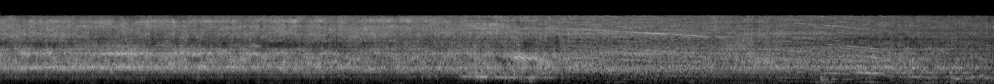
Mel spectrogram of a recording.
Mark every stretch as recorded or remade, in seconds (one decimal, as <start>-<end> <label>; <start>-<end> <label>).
0.0-5.7 remade; 5.7-7.1 recorded; 7.1-7.8 remade; 7.8-8.9 recorded; 8.9-9.9 remade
